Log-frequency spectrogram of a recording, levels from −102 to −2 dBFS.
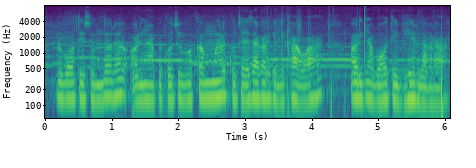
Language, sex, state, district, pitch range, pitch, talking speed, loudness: Hindi, male, Bihar, Saharsa, 125-140 Hz, 135 Hz, 235 wpm, -26 LUFS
